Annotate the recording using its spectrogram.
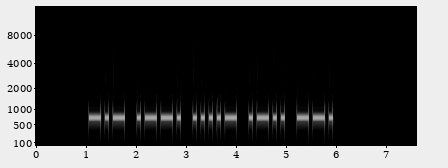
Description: Morse code, heard as a keyed tone, about 15 wpm, 700 Hz. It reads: KP4LG
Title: DXCC-100 Call Signs - 5 Characters - Repeated 2x - 15wpm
